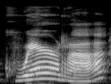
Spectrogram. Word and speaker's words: Guerra: His name is Mario Guerra, which is what I'm told is the way you pronounce it in Italian.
